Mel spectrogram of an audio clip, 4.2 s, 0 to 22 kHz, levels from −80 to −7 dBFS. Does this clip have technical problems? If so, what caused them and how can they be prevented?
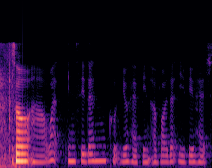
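Yes. From 0.30 to 0.77 s there is zipper noise while the speech level falls. The level drops by roughly 20 dB. It falls in coarse steps of about 3 dB instead of a smooth ramp. Each jump puts a small click into the waveform. At around 15 steps a second, the clicks merge into a ticking, zipping texture over the speech. To prevent it, interpolate gain changes per sample so each move ramps smoothly.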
